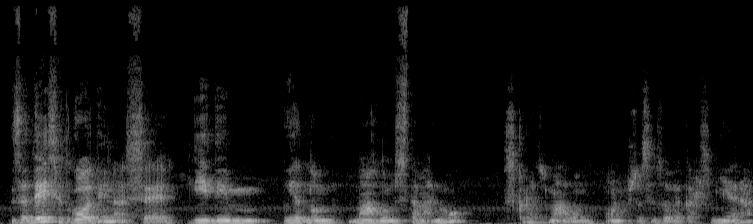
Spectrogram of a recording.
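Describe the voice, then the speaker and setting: Fairly slow and with very wide pitch swings, a woman speaks with big swings in loudness. Audible room echo and noticeable background noise fill the recording. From Croatia. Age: 60s. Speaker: interviewee. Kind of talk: personal interview. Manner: reflective, halting.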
